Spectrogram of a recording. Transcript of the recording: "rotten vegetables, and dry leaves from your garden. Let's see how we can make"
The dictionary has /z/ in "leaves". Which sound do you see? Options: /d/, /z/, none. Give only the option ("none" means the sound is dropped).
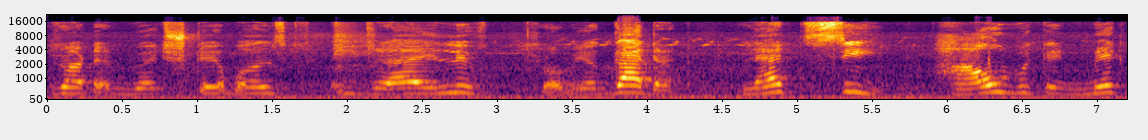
none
